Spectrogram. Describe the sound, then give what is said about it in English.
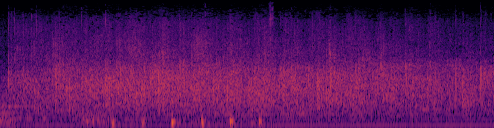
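Weak, half-hearted applause from an audience welcoming guests, a faint golf-clap patter of scattered hands that stays thin and quiet throughout, with no cheering on top. “Now, home folks, that was not very good. Can we give all our guests a welcome today? Come on. That almost felt like a golf clap.”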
